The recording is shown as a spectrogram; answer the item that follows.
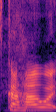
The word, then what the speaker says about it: Kahawa: of kahawa yes and people know how to pronounce it as well yes yes and not kahwa coffee yeah we don't want that just kahwa and you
